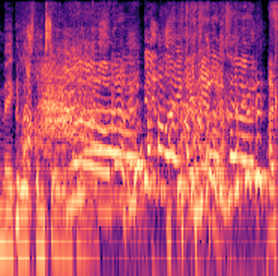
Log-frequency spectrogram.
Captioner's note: players shouting and laughing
